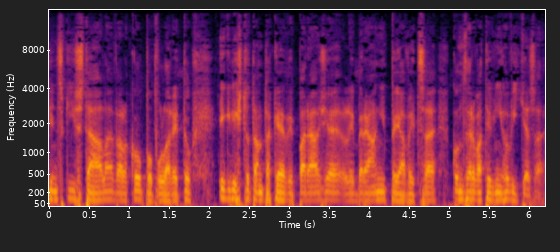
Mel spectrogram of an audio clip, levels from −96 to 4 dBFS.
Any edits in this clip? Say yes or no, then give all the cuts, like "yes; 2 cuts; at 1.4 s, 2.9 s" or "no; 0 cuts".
yes; 1 cut; at 5.0 s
